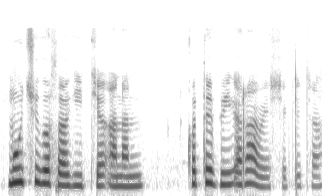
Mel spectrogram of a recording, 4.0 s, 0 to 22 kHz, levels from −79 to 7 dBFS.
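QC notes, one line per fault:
No faults heard anywhere in the speech.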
